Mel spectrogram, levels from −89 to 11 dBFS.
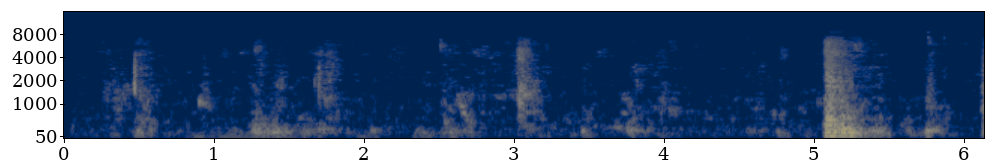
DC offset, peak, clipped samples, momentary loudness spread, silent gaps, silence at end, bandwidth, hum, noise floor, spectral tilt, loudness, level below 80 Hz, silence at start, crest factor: under 0.1%; -10 dBFS; under 0.1%; 26 LU; none; 0 s; 8 kHz; none; -69 dBFS; -6.5 dB/octave; -34 LUFS; -48 dBFS; 0.45 s; 28 dB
